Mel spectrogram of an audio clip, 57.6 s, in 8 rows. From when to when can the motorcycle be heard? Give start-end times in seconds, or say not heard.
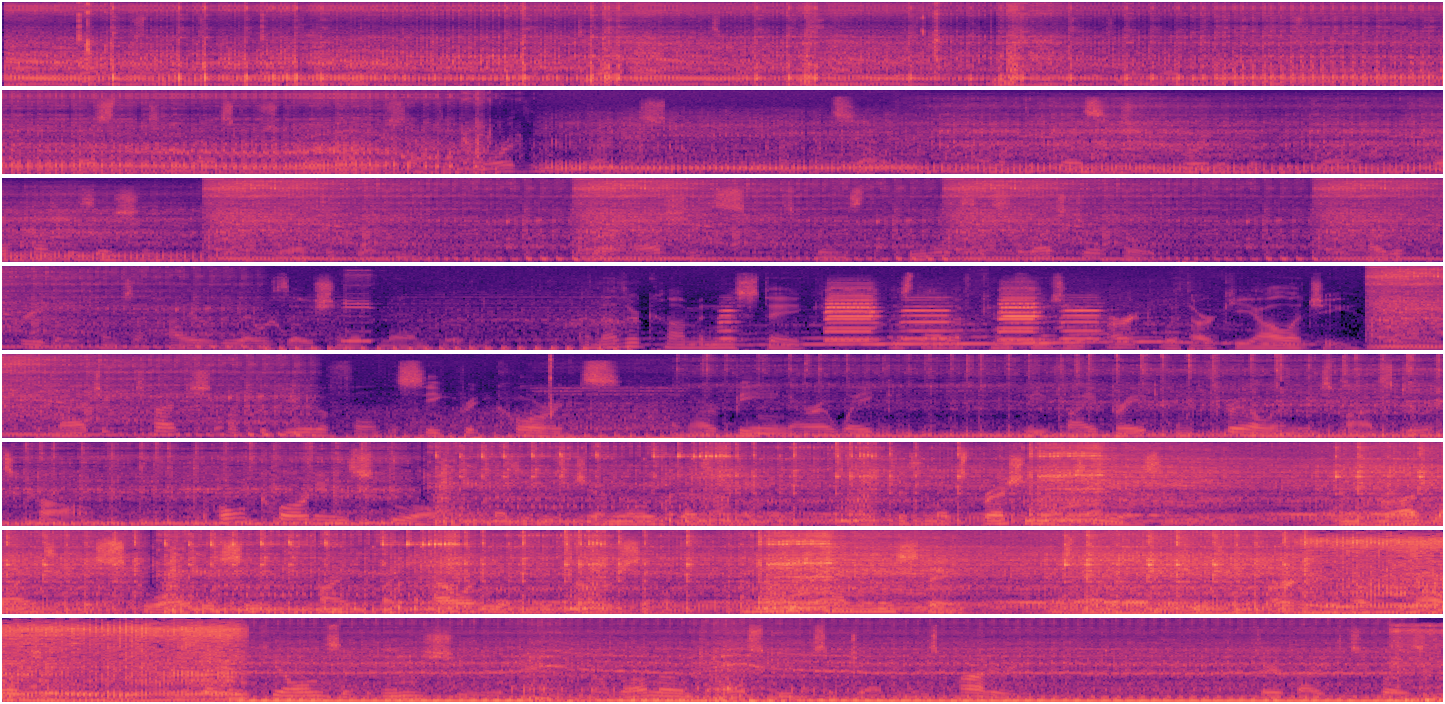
0.0-57.5.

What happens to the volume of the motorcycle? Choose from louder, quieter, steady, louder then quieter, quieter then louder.
quieter then louder.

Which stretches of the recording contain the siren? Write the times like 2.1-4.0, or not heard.
not heard.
